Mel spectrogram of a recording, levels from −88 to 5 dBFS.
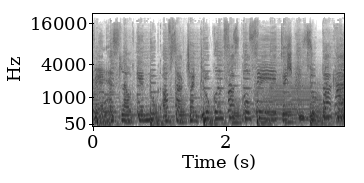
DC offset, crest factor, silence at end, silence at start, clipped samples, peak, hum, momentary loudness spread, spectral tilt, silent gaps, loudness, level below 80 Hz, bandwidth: under 0.1%; 14 dB; 0 s; 0 s; under 0.1%; -2 dBFS; none; 2 LU; -5 dB/octave; none; -15 LUFS; -30 dBFS; 19.5 kHz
